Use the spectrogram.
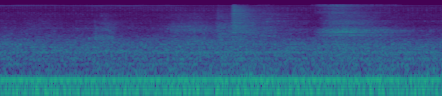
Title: Oxygen Concentrator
